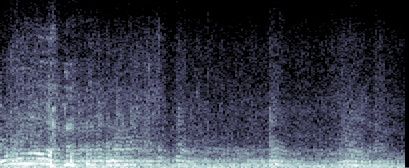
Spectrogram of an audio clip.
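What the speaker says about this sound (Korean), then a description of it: "꿀벌들이 나오네." Honeybees swarm around a hive on a bee farm in Vietnam, a dense, steady close-up buzz that fills the air throughout, with wings droning at an even pitch.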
